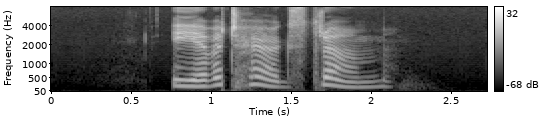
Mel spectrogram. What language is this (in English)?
Swedish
